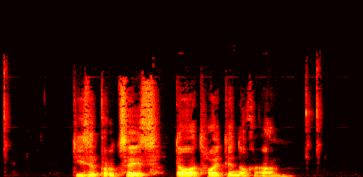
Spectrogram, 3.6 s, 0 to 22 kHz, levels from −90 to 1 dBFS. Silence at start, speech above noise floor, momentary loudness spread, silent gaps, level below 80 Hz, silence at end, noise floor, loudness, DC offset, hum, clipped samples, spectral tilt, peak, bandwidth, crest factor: 0.05 s; 56 dB; 19 LU; none; -68 dBFS; 0.45 s; -75 dBFS; -20 LUFS; under 0.1%; none; under 0.1%; -4 dB/octave; -4 dBFS; 15 kHz; 18 dB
